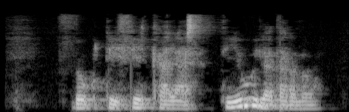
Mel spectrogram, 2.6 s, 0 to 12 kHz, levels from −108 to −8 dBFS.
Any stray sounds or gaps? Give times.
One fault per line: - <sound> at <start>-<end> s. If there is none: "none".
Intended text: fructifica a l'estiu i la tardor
none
